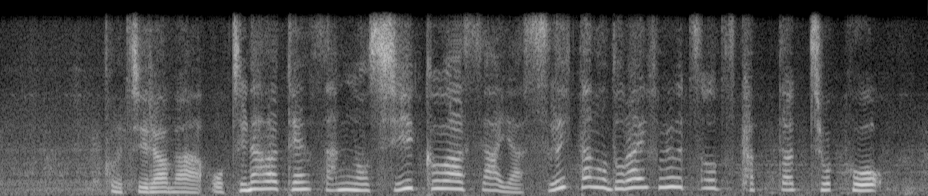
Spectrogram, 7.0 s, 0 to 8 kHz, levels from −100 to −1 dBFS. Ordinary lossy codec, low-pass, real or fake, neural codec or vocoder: none; 7.2 kHz; fake; codec, 16 kHz in and 24 kHz out, 0.8 kbps, FocalCodec, streaming, 65536 codes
